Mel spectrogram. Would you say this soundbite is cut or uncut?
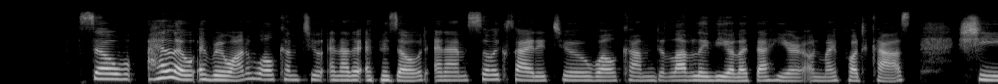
uncut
